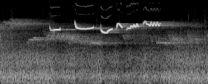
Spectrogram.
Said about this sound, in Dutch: Hier, dit is de zang van de boomkuiper.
